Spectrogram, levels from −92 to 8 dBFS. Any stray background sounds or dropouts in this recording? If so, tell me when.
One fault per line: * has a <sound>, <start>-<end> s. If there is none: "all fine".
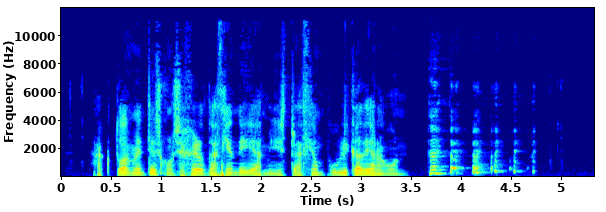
* has a laugh, 3.7-4.8 s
